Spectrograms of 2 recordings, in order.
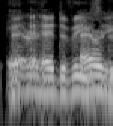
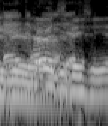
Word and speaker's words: Eredivisie: how do you say the Dutch division? – Eredivisie. – Eredivisie, yeah.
